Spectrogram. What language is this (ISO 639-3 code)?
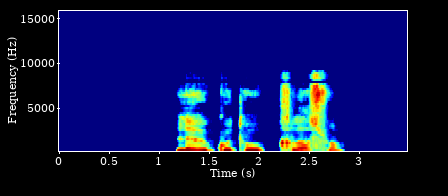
pus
